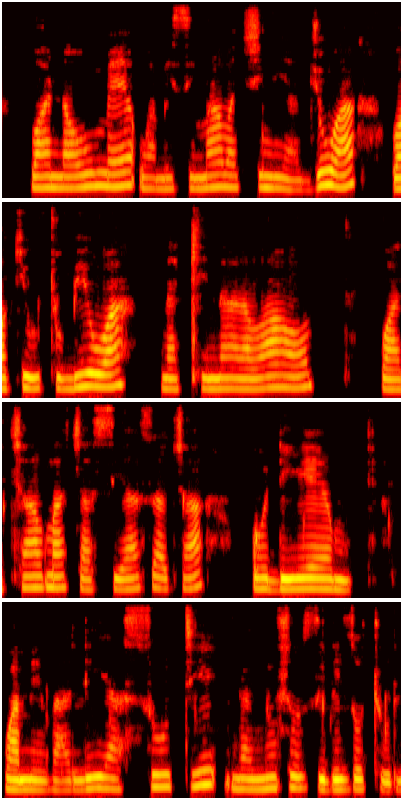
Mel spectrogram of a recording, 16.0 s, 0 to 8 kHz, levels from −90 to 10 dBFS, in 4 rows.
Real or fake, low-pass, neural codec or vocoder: real; 7.2 kHz; none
